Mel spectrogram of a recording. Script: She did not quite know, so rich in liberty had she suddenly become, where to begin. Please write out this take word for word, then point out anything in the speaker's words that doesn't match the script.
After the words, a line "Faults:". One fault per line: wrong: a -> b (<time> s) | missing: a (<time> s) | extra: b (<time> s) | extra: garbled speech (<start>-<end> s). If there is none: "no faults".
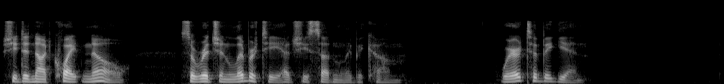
She did not quite know, so rich in liberty had she suddenly become, where to begin.
Faults:
no faults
